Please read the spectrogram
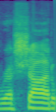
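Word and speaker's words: Rachaad: So if I combine the flex with the two backs, and then on Gurdy's side, Stevenson, Foreman, and Rashad White, not Rashid White, I've corrected my pronunciation.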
